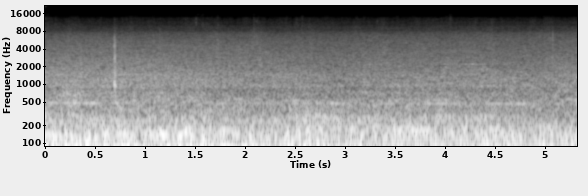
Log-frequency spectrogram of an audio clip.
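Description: Outdoor ambience dominated by a dense low rumble, with one short high chirp or click under a second in.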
